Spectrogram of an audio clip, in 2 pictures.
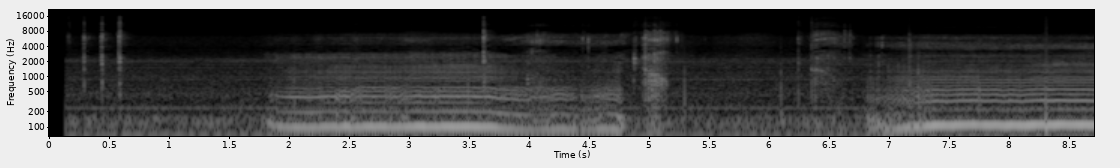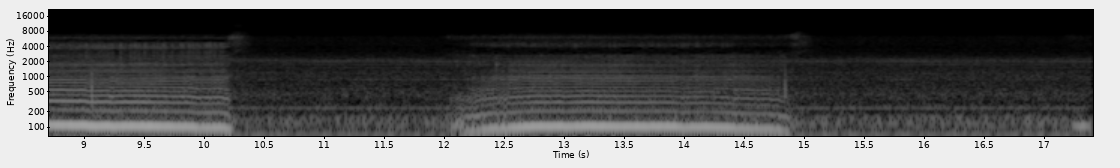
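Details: Rottweiler dog asleep after acting aggressive in play: three long, loud, rumbling snores spaced several seconds apart, each a couple of seconds long, with quieter breathing between. Snoring.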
